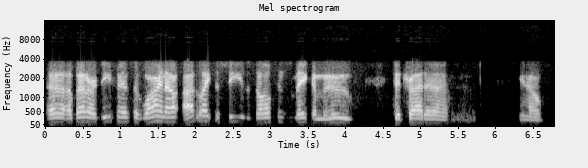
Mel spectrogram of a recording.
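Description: A man calling into a radio show over the phone, talking haltingly with many uh and you know fillers. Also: on the high side, steady tone, no echo. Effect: phone-line caller on a radio show. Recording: tinny phone line, dry.

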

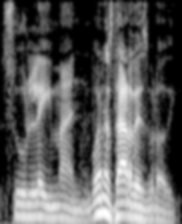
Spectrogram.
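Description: Blunt Mexican radio host with bright voice. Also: male voice, on the low side, measured pace. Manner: blunt, teasing, preachy. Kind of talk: call-in radio advice talk. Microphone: studio microphone.

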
